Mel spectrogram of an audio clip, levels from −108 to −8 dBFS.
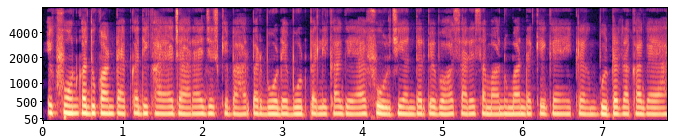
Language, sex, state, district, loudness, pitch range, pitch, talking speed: Hindi, female, Haryana, Rohtak, -16 LUFS, 175-185 Hz, 180 Hz, 270 wpm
